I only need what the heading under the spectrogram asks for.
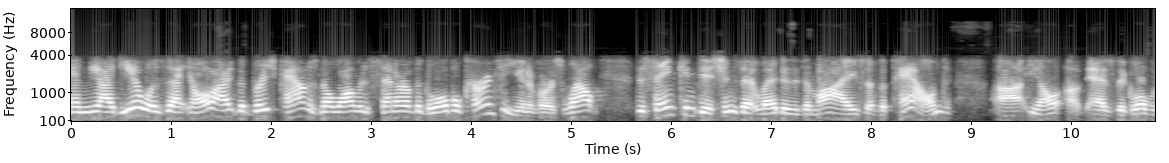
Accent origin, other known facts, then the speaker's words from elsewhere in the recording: United States; as an American citizen, I don't like to talk about things like that.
